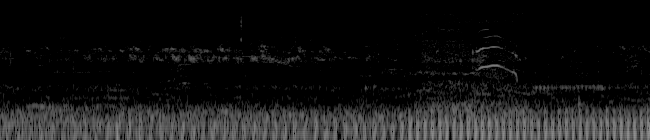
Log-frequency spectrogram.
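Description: Near-silent outdoor background with a faint low pulsing hum, and about four and a half seconds in one short high call that rises and falls, from an animal.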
